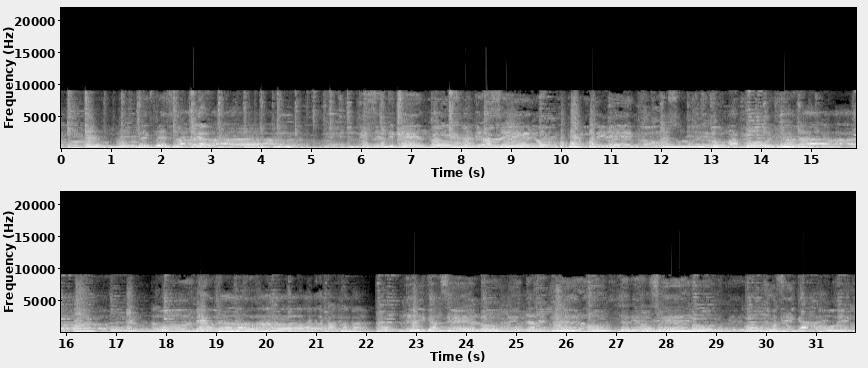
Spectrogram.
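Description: Live band music: plucked guitars over a sousaphone bass line, with a voice singing.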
